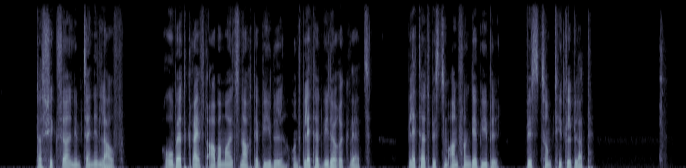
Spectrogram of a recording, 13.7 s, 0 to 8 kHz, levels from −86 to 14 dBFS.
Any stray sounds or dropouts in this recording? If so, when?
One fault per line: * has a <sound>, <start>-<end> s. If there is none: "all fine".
* has a cough, 13.2-13.4 s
